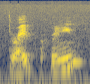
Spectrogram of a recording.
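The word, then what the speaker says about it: Thri-kreen: Hi, I play Charm, who is a Thripe Green, can never say that right, Ranger.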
